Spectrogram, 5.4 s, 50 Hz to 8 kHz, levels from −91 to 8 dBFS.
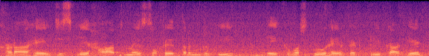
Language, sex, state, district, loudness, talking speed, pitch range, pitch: Hindi, male, Madhya Pradesh, Dhar, -15 LUFS, 180 wpm, 145-165 Hz, 155 Hz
